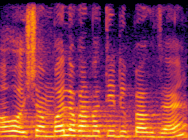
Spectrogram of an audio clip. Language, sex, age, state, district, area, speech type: Goan Konkani, female, 18-30, Goa, Bardez, rural, spontaneous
